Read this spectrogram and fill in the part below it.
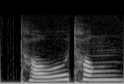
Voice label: "toutung", Cantonese

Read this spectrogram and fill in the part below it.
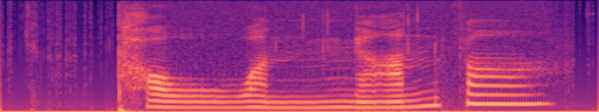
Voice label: "tauwanngaanfaa", Cantonese

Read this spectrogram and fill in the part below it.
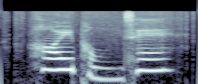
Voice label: "hoipungce", Cantonese

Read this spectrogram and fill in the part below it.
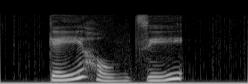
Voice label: "geihozi", Cantonese

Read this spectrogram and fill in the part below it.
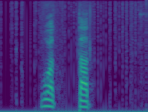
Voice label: "watdat", Cantonese; feeling

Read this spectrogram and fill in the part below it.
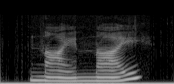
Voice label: "naainaai", Cantonese; address

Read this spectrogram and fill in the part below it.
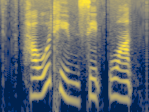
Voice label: "hautimsitwaat", Cantonese

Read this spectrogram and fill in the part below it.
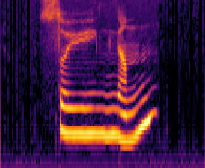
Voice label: "seoingan", Cantonese

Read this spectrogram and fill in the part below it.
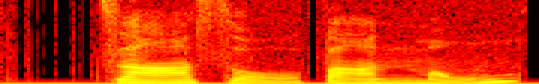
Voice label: "zaasobaanmung", Cantonese

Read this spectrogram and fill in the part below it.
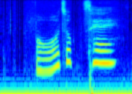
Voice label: "fozukce", Cantonese

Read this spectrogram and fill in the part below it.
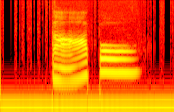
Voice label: "daabo", Cantonese; entertainment

